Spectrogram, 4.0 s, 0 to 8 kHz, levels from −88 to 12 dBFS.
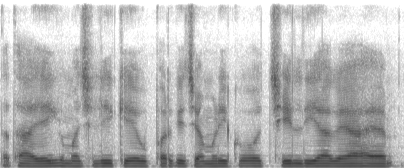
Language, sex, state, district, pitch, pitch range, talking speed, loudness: Hindi, male, Jharkhand, Ranchi, 120 Hz, 115-120 Hz, 175 wpm, -17 LUFS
